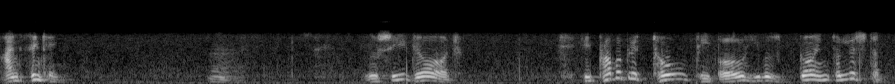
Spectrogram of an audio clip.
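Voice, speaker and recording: A man's voice: sits high, very animated, takes it slowly, pauses often, full character voice. An actor playing a cold, scheming middle-aged father in a radio suspense drama, clipped when commanding and jovial on the surface. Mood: cold, impatient. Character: cold, domineering, scheming father of a genteel household. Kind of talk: 1940s radio suspense acting. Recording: muffled, hissy old radio broadcast.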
